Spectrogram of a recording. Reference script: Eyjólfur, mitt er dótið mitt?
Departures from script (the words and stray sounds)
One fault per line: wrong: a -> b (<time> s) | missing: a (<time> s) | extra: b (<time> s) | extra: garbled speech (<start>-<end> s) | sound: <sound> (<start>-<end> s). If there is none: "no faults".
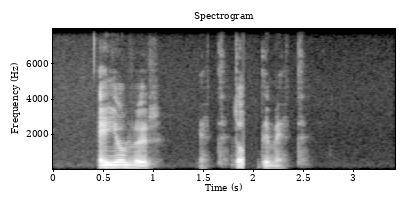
sound: dropout (1.9-2.1 s)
